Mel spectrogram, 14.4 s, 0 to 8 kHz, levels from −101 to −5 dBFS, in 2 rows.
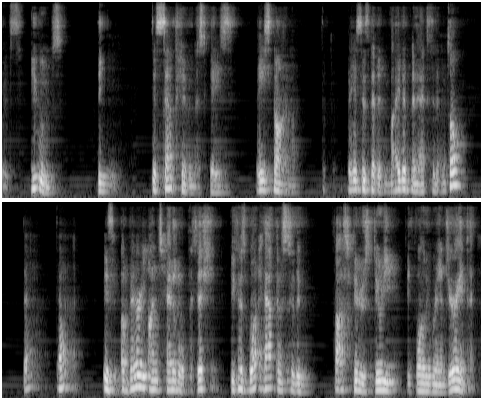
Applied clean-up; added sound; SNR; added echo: neural mask model DeepFilterNet 3.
